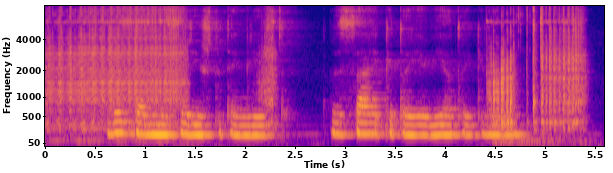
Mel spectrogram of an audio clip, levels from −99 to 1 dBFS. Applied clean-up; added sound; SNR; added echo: none; Coin (dropping); 7 dB; reverberation time 0.5 s.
